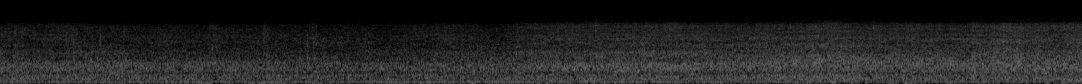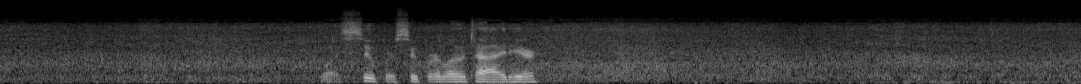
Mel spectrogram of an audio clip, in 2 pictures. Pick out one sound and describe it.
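Small waves wash gently onto a sandy shore outdoors.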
